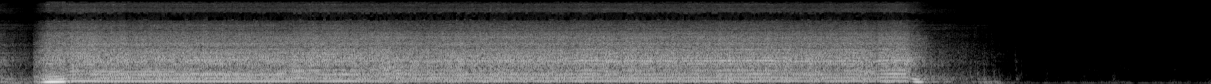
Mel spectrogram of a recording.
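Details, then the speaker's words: Blender crushing ice: steady loud motor drone with rough, gritty edge for about nine seconds, then shut off; motor sounds strained and grinding, owner suspects blender is wearing out. "I'm gonna cut the camera because I can tell the blender is in fact getting shot they don't last that long the motor I can hear it grinding"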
